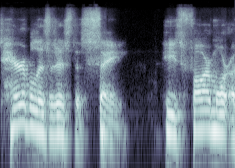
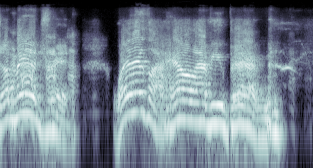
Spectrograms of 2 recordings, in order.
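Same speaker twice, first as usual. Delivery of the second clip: high, squeezed-up, pitched-up comic voice; 7 semitones higher, 4 dB louder than usual. Voicing the Dark One as asked for the scene: Gilbert Gottfried voice. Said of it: "Gilbert Gottfried as the Dark One".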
